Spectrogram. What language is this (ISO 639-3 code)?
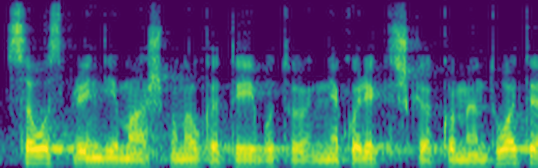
lit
